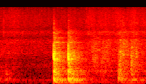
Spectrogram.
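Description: Diced onions stirred in a frying pan to sweat until glassy: a faint sizzle, then a few scraping stirs and a louder sizzle close by.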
